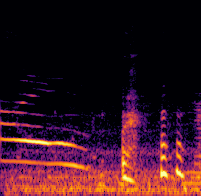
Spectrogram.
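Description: A high-pitched voice gives one long call that falls slowly in pitch. It is followed by a few short spoken syllables.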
